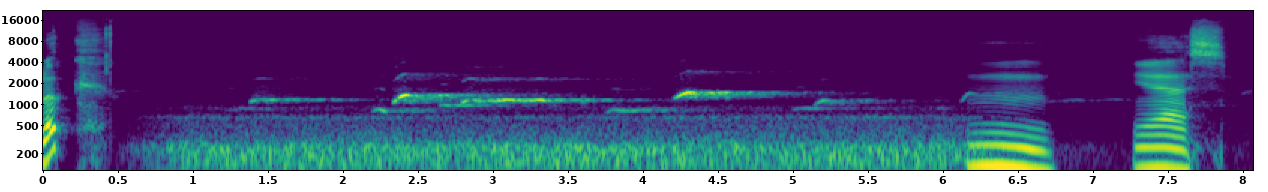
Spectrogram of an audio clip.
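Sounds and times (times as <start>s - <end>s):
speech: 0.0s - 0.5s, 6.2s - 8.0s
low rumble: 0.6s - 7.3s
person whistling a little tune: 1.4s - 6.8s.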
